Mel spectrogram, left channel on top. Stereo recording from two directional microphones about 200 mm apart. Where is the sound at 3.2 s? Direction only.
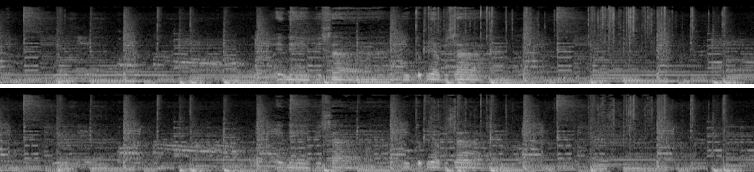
40° left (ahead or behind).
